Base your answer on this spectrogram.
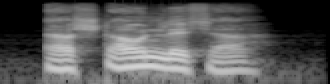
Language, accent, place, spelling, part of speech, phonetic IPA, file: German, Germany, Berlin, erstaunlicher, adjective, [ɛɐ̯ˈʃtaʊ̯nlɪçɐ], De-erstaunlicher.ogg
- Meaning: 1. comparative degree of erstaunlich 2. inflection of erstaunlich: strong/mixed nominative masculine singular 3. inflection of erstaunlich: strong genitive/dative feminine singular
